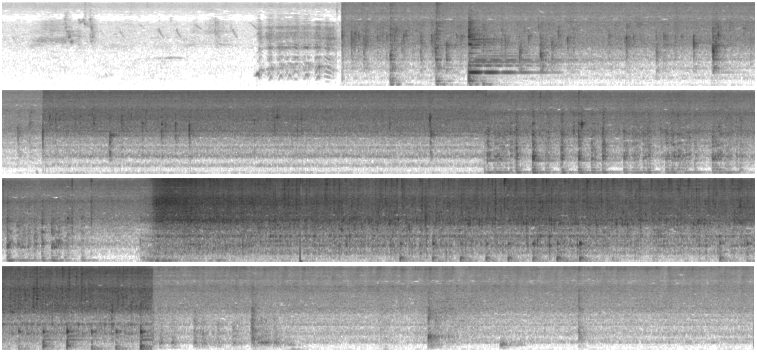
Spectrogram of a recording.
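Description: Near silence at first, then a few knocks and clinks of metal pots over a steady frying hiss. About halfway through, a much louder sizzle starts abruptly as rice is poured into hot oil and fried onions in a metal pot. It drops off suddenly some seven seconds later, back to a quieter hiss.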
